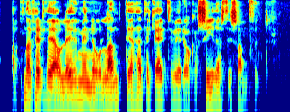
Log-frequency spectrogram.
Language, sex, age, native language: Icelandic, male, 50-59, Icelandic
